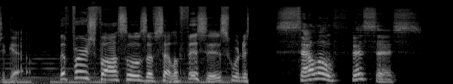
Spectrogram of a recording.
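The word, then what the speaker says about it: Coelophysis: The first fossils of celophysis were copysis. You even got it with the proper like soft C pronunciation, but it's cuz it's not caloposis like I've heard some people try to pronounce.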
